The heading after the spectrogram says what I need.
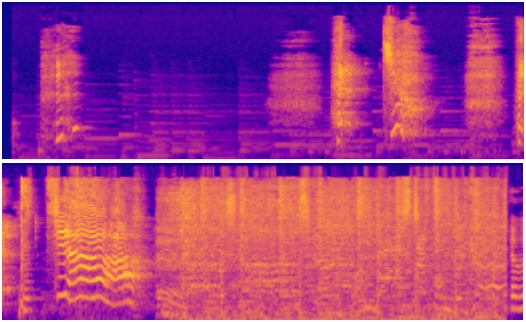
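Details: Two quick sneezes in a row from a female streamer during a live stream, followed by loud music; a double sneeze.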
